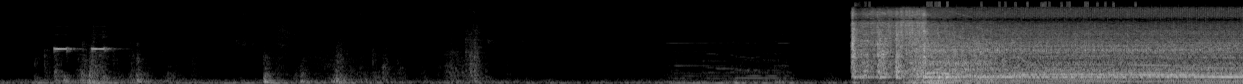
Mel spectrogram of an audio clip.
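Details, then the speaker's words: 2009-2013 Toyota Corolla after a serpentine belt change for an aftermarket alternator, bolts torqued to 14 and 32: the engine catches quickly and settles to a smooth, steady idle with no belt squeal or chirp; the belt spins the alternator without excess tension. "looks pretty good look like it's spining the alternator doesn't have too much tension on it"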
